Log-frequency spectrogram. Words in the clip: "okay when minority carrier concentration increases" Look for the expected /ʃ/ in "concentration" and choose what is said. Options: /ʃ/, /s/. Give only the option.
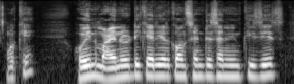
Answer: /s/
